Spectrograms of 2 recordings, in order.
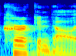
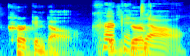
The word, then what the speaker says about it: Kuykendall: been mispronouncing it uh it's pronounced kirkendal it's k-u-y-k-e-n-d-a-l-l it's dutch it's dutch german and the r um the kuy the y is pronounced r it's kirkendall yes i thought i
